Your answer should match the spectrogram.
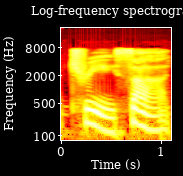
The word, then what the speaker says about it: Treesa: Teresa and so I just took the ter ESA and flipped the are in the e to Tresa Teresa Teresa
